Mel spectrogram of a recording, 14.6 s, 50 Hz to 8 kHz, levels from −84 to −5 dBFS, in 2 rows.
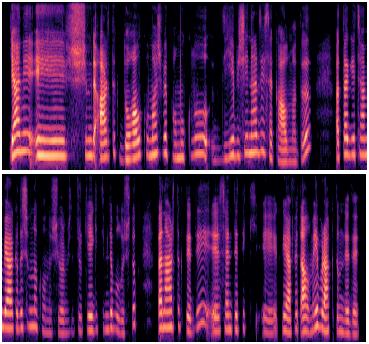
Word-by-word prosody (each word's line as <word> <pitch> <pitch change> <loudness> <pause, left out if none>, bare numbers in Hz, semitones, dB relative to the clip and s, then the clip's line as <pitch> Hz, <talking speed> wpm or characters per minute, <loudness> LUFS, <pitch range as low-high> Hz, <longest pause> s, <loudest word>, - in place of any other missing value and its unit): Yani, 285 +4 +8
eee, 230 -4 +4
şimdi, 235 0 +1
artık 220 +5 +4
doğal 200 +4 +6
kumaş 250 0 -4
ve 265 - 0
pamuklu 230 +4 -6 0.3
diye 225 +4 -5
bir 230 - -8
şey 270 +4 -4
neredeyse 270 -5 -3
kalmadı. 155 - -2 0.5
Hatta 250 -2 +2
geçen 245 0 -4
bir 230 - +5
arkadaşımla 230 +2 -1
konuşuyorum, 170 -4 -16
işte, 170 +1 -29
Türkiye’ye 200 +1 -5
gittiğimde 210 +2 -9
buluştuk. 195 - -13 0.4
"Ben 230 +1 +5
artık," 240 +1 -1
dedi, 195 +5 -5
eee, 270 -9 -5
"sentetik, 210 - -9
eee, 165 -3 -11
kıyafet 195 +1 -3
almayı 195 +7 +3
bıraktım." 190 -3 0
dedi. 155 -2 -6
225 Hz, 130 wpm, -20 LUFS, 190-245 Hz, 0.5 s, Yani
